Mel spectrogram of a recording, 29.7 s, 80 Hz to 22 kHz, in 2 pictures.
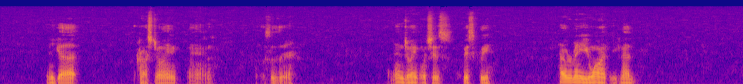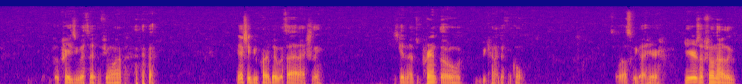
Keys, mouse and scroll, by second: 3.0-5.2 drag, 3.8 x, 4.4 shift+a, 8.2-9.6 middle drag, 10.0-11.5 middle drag, 11.5-13.7 drag, 13.7 middle click, 14.8 middle click, 21.4 middle click, 22.6 middle click, 24.9-26.2 middle drag, 25.5 x, 26.2 shift+a.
